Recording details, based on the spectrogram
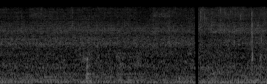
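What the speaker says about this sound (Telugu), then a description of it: "దాంట్లో ఆవాలు జీలకర్ర కొద్దిగా ఎక్కువనే వేసుకోవాలి" A steady hiss of oil crackling as mustard seeds, cumin and dried and green chillies fry with ginger-garlic paste for a dhaba-style dal tadka tempering, even and fairly soft throughout, with no voices.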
